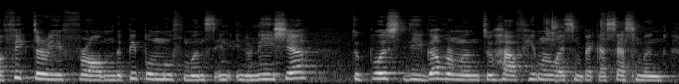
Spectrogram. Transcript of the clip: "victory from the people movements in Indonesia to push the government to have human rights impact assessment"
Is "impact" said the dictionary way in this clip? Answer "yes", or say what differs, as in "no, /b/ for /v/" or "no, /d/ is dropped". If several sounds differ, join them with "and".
no, /t/ is dropped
